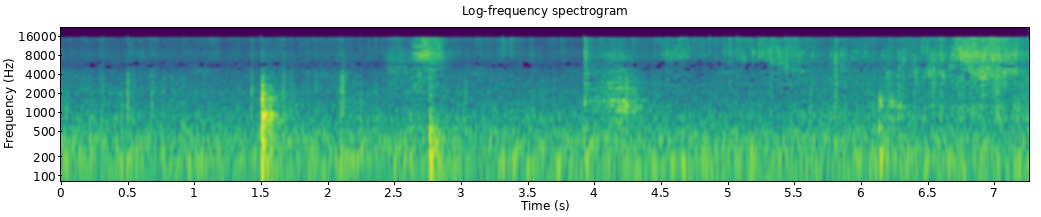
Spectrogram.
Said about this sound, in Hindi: तो यहाँ बना लेते हैं स्लाइस, तल लेते हैं इसको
